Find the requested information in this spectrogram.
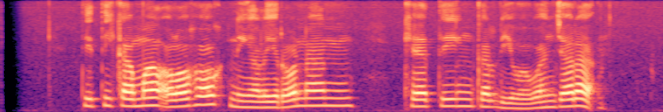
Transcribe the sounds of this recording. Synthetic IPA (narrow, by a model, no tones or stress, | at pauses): t̪it̪ikamalɔlɔɦɔk̚niŋaliɾɔnan | kʰɛt̪iŋkɨrdiwawaɲt͡ʃaɾa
